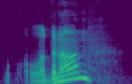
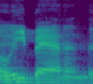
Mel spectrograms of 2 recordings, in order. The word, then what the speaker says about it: Lebanon: Lebanon? – Huh? – No, Lee Bannon. – Yeah, Lee Bannon. – You pronounce it Lee Bannon, but like that isn't that just the same spelling as Lebanon? – No, huh?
